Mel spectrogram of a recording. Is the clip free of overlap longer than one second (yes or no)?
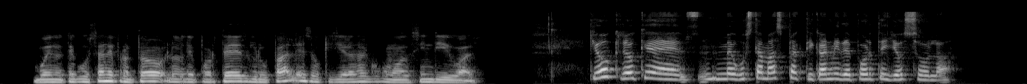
yes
